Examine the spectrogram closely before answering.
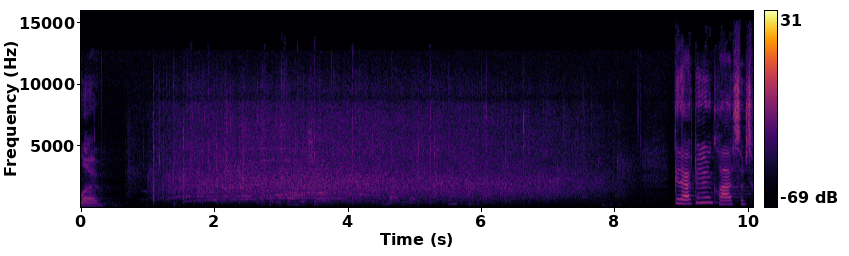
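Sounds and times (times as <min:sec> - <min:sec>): faint audience applause: 0:00.7 - 0:08.3.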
